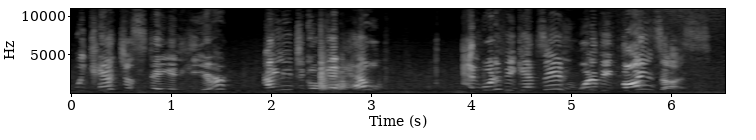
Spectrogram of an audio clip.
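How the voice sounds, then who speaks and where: An actress voicing a frightened female police dispatcher in a horror video game, speaking urgently and haltingly. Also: extremely high pitch, lively intonation, heavy background noise. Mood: panicked.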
